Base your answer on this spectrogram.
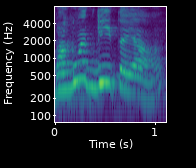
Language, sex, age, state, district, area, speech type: Sanskrit, female, 45-60, Andhra Pradesh, Nellore, urban, spontaneous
